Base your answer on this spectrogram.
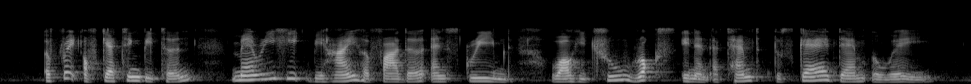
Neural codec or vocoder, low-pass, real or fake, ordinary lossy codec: none; 5.4 kHz; real; none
